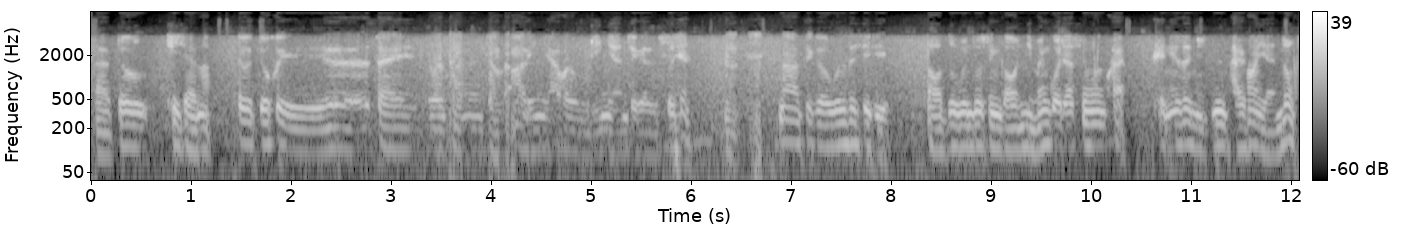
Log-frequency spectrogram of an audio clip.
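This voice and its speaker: A man explaining things unscripted in a radio interview, halting as he thinks aloud. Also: on the low side. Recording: noisy narrowband shortwave radio.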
